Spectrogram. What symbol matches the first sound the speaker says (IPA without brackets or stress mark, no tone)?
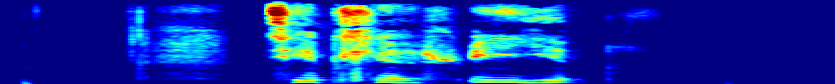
tʰ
